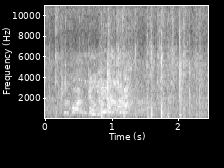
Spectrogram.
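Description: Indistinct voices of spectators at the side of a football pitch, with a few short thuds from players' feet and the ball on artificial turf in the second half.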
